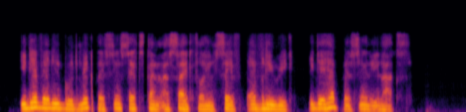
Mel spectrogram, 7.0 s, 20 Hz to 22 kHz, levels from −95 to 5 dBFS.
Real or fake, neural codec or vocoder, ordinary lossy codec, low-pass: fake; codec, 16 kHz, 2 kbps, FreqCodec, smaller model; none; 7.2 kHz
